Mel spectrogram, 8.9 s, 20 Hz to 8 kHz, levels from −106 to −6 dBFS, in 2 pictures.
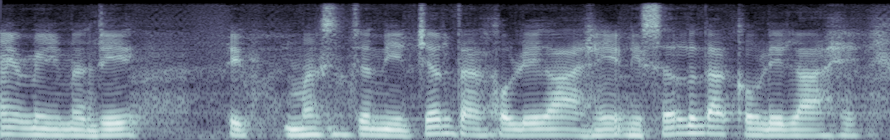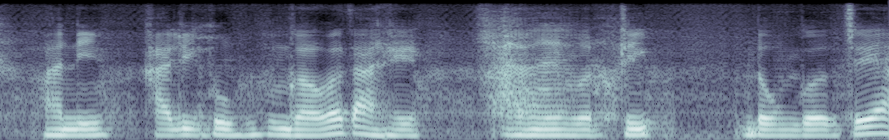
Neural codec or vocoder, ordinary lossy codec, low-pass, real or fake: codec, 16 kHz, 1 kbps, FunCodec, trained on Chinese and English, 50 frames a second; none; 7.2 kHz; fake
